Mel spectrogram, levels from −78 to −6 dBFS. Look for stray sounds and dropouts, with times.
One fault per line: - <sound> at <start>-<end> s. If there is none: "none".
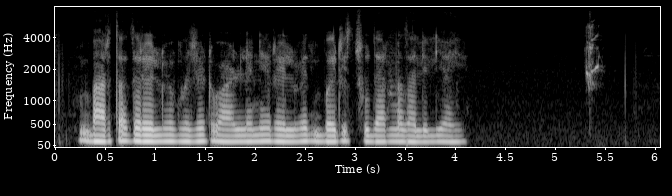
- laugh at 5.3-5.5 s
